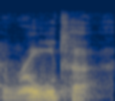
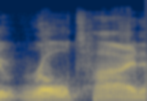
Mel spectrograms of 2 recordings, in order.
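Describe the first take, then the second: First: "Roll Tide" in a Southern Alabama accent, "Tide" as "Tahd"; "Roll Tide" with a light mock Alabama accent, "Tide" flattened to "Tahd". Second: Said in the usual way. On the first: Shown as a demonstration. Streamer demos the inside-joke Alabama accent, light mock Southern. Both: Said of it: "like, accent".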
